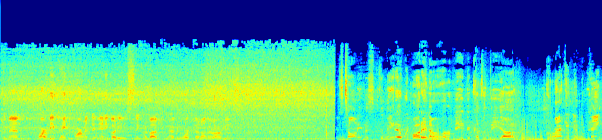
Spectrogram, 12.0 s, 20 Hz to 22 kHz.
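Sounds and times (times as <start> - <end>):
ventilation hiss: 0.0 - 12.0
wind buffeting microphone: 6.7 - 12.0.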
